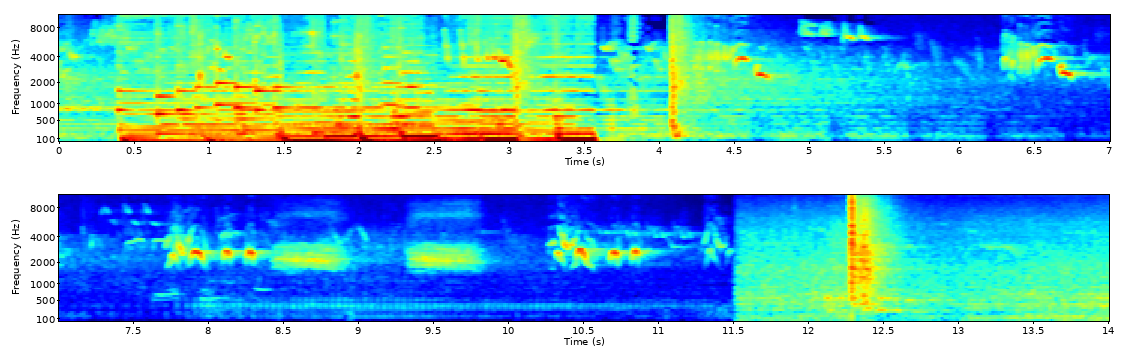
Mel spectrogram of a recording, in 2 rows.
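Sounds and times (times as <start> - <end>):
small birds chirping: 2.8 - 11.6, 12.7 - 14.0.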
